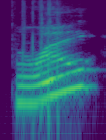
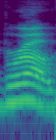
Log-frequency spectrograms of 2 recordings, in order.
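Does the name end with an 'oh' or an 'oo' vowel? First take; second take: oo; oh. First: The name ends with an 'oo' vowel. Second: The name ends with an 'oh' vowel. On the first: The speaker calls it wrong. "I first thought that her last name was Brew" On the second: The speaker calls it right. "no, it's like bro"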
